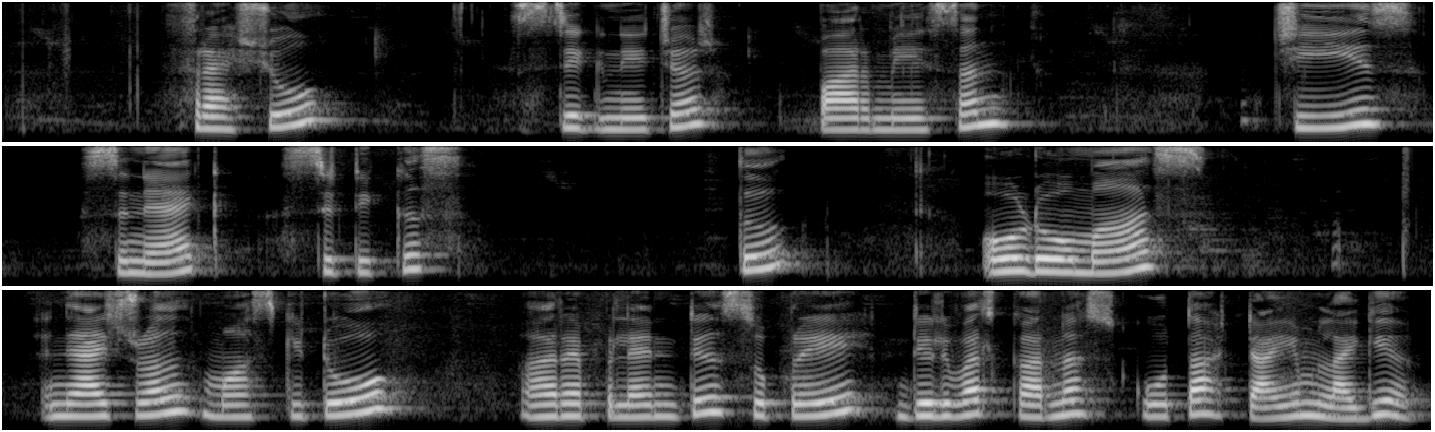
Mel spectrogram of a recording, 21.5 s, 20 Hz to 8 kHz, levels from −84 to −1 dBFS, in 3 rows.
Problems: none marked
